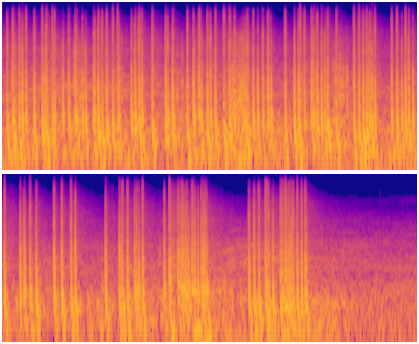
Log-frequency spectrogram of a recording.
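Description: Fireworks finale: a dense, rapid barrage of shell bursts, with crackling and booms one after another. It thins out and dies down about seven seconds in.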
